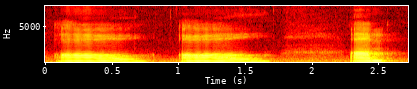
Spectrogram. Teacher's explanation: If I'm saying always, as long as I have the sound of this sound of all, which is basically an ah and then a bit of an or a schwa sound, and an L. So the dark L is kind of a schwa and L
